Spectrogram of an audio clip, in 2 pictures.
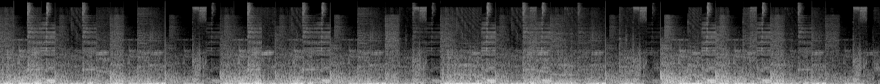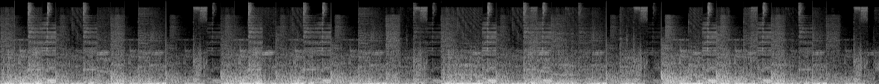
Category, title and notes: Instrument samples > Percussion
This 109bpm Drum Loop is good for composing Industrial/Electronic/Ambient songs or using as soundtrack to a sci-fi/suspense/horror indie game or short film.
Alien, Ambient, Dark, Drum, Industrial, Loop, Loopable, Packs, Samples, Soundtrack, Underground, Weird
